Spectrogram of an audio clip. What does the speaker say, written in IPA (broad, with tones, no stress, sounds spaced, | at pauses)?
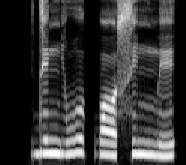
d e˧ ŋ i˩˧ w ʋ o˥˨ k̚ ʋ ɔː˧˩ s i˧ ŋ m e˩˧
